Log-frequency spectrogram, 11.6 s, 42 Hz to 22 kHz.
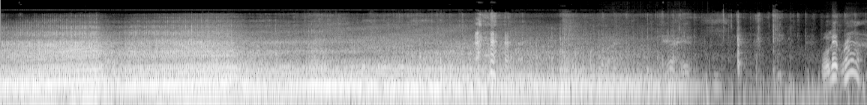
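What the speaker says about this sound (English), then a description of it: "It runs. It slings oil. It spits and sputters." A 1998 Harley-Davidson Sportster barn-find motorcycle engine runs loud and close with a rough, uneven rumble. It spits and sputters, then dies away near the end, followed by a few faint clicks.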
